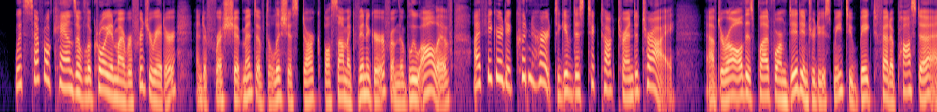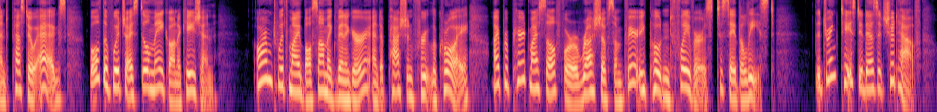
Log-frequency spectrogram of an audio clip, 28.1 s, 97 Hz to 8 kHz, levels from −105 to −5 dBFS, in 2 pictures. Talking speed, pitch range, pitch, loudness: 185 wpm, 175-255 Hz, 205 Hz, -19 LUFS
